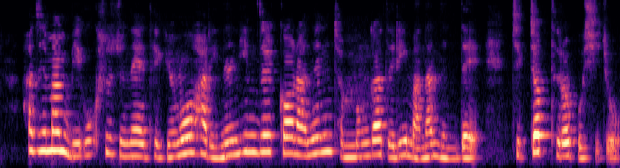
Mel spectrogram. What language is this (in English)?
Korean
